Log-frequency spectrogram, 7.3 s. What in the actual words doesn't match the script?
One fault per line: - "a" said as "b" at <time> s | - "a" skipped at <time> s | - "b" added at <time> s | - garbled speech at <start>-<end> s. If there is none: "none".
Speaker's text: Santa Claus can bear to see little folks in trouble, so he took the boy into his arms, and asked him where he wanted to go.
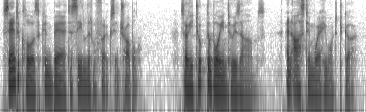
none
